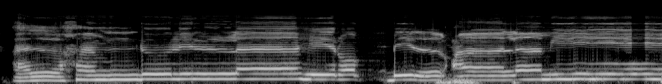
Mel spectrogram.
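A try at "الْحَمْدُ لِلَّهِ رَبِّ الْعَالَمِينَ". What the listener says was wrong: Bagus, tapi jangan bil kasroh. Tengah lidah diangkat, vokal i-nya jelas. Alhamdulillahi rabbil alamin.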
